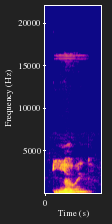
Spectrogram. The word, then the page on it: lowing: British English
